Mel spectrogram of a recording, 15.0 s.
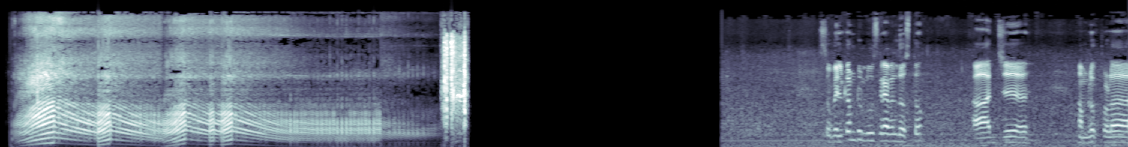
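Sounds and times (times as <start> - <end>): motorbike engine revving: 0.1 - 5.8.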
